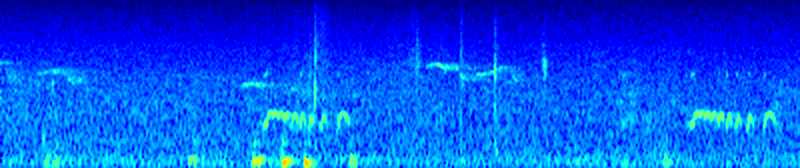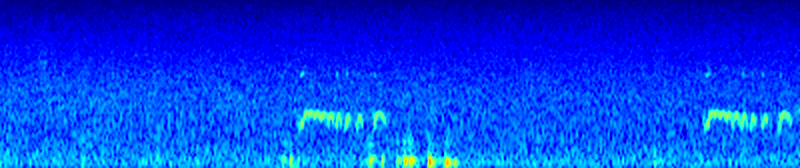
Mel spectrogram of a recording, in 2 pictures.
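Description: A bird repeats a short quavering call about every two and a half seconds, with fainter higher calls in between. Low dull thumps, the loudest sounds, come in clusters about two seconds in and again near eight seconds, as the ball is handled on the dirt.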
